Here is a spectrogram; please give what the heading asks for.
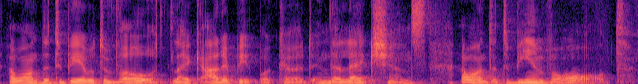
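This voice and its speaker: A man's voice: mid-range voice, lively intonation, a little fast, darkish tone, husky. A man from northern Sweden, telling a personal story in a candid, reflective, conversational way. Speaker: channel host.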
